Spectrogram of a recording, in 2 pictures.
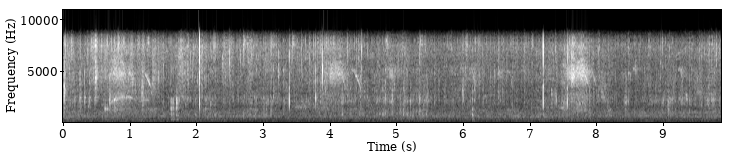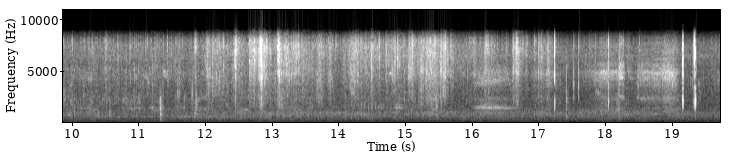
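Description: Muscovy ducks dabbling water from a metal roof gutter: scattered soft taps and clicks on the gutter, with a run of quicker ticks about twelve to fourteen seconds in.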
